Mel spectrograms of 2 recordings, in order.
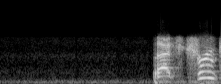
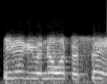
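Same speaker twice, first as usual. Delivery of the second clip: usual speaking voice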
